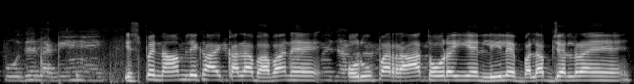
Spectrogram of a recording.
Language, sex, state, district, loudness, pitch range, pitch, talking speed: Hindi, male, Madhya Pradesh, Bhopal, -13 LUFS, 185-200 Hz, 195 Hz, 200 wpm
